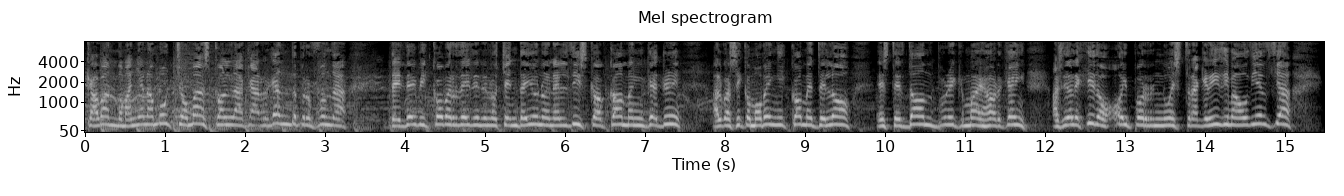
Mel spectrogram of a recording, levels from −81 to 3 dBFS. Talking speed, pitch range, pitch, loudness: 160 wpm, 230-260 Hz, 245 Hz, -23 LUFS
